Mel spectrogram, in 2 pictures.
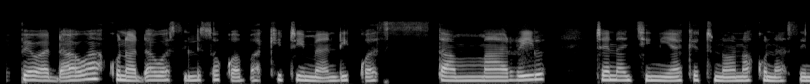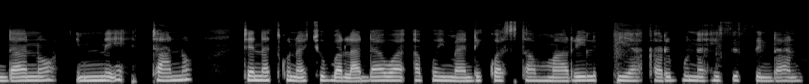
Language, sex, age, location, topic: Swahili, female, 25-35, Nakuru, health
